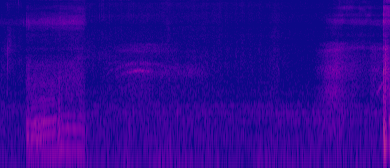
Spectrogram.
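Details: Dottie, a dog, snoring while asleep: a loud, low rumbling snore with harmonic buzz in the first two seconds, then quieter breathing and a rising, snuffling snore near the end.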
